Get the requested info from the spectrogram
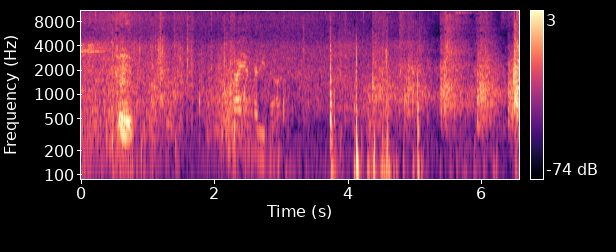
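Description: Brief, indistinct voices, with a few sharp clicks or knocks in the second half.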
